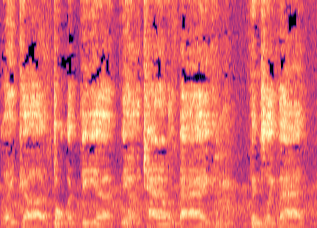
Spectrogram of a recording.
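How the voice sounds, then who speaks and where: A man rattles along at a very fast pace against noticeable background noise. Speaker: stand-up comedian. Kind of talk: stand-up comedy routine. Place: cafe.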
